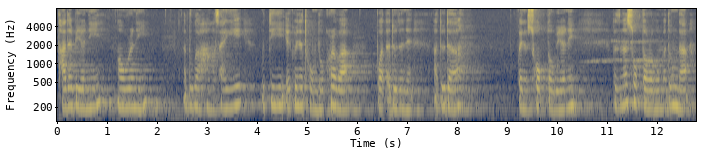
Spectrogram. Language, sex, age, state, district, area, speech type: Manipuri, female, 18-30, Manipur, Kakching, rural, spontaneous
